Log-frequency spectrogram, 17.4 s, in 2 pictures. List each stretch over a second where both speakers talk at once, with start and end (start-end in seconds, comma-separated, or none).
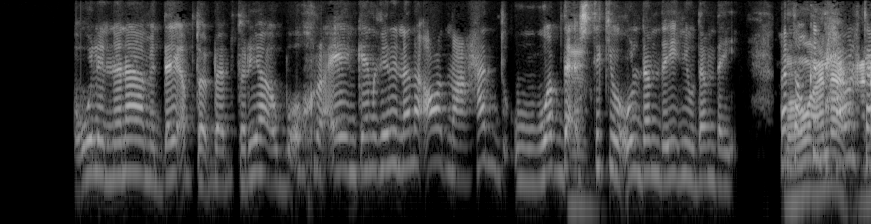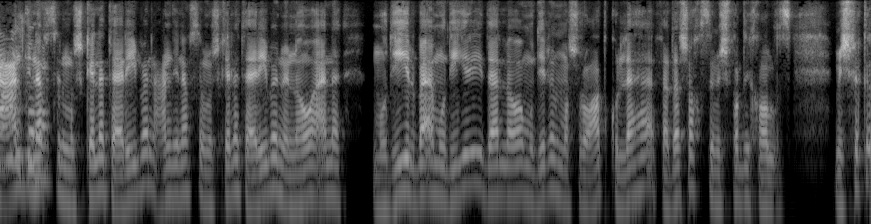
7.8-9.3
